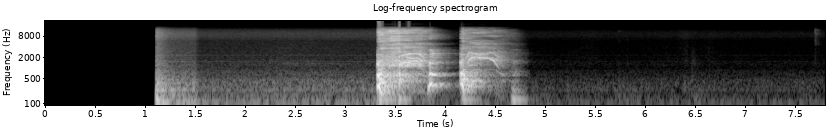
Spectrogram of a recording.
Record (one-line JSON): {"cough_length": "7.8 s", "cough_amplitude": 26028, "cough_signal_mean_std_ratio": 0.29, "survey_phase": "beta (2021-08-13 to 2022-03-07)", "age": "65+", "gender": "Male", "wearing_mask": "No", "symptom_none": true, "smoker_status": "Ex-smoker", "respiratory_condition_asthma": false, "respiratory_condition_other": false, "recruitment_source": "REACT", "submission_delay": "3 days", "covid_test_result": "Negative", "covid_test_method": "RT-qPCR"}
